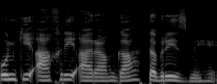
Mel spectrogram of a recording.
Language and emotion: Urdu, neutral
